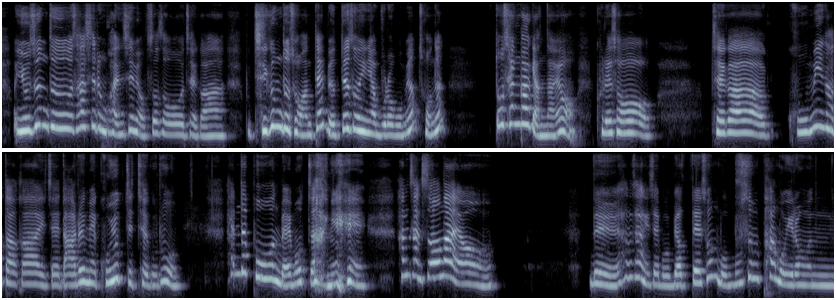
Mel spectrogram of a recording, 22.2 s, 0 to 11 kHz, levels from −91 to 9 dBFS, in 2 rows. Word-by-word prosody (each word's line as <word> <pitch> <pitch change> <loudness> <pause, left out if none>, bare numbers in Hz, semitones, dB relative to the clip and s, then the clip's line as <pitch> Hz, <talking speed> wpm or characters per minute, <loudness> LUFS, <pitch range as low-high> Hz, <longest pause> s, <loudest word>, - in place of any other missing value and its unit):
아 - - -6
요즘도 325 +2 +5
사실은 350 -2 0
관심이 245 +4 -1
없어서 210 +1 -5
제가 190 -1 -6 0.3
뭐 - - -13
지금도 320 - +5
저한테 245 - 0
몇 205 - -1
대손이냐 285 -7 +6
물어보면 205 - -2
저는 255 - -2 0.7
또 395 0 0
생각이 415 0 +2
안 190 -2 0
나요. 215 +8 -1 0.2
그래서 240 -6 -1 0.7
제가 240 -4 +2 0.2
고민하다가 250 -6 -1
이제 200 0 -8
나름의 220 +3 -1
고육지책으로 240 - -1 0.7
핸드폰 345 - +1
메모장에 215 -1 0 0.4
항상 385 -2 -4
써놔요. 230 - +2 1.2
네. 210 -4 -1
항상 335 +2 -5
이제 215 0 -7
뭐 190 -1 -6
몇 200 -1 -3
대손 265 +7 -1
뭐 205 -4 -3
무슨 255 - -5
파 345 -1 -4
뭐 250 -8 0
이런 200 -2 -5
240 Hz, 240 characters per minute, -24 LUFS, 205-310 Hz, 1.2 s, 대손이냐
